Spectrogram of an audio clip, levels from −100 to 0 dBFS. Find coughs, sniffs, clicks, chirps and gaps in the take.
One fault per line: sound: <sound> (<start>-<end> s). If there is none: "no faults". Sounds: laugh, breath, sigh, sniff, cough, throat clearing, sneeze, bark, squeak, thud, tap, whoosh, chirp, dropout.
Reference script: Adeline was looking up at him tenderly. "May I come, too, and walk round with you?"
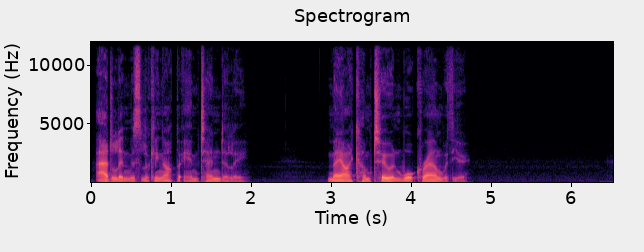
no faults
